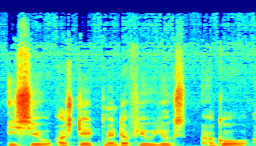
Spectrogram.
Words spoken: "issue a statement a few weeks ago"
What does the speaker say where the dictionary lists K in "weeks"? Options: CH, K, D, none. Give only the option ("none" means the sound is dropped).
none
